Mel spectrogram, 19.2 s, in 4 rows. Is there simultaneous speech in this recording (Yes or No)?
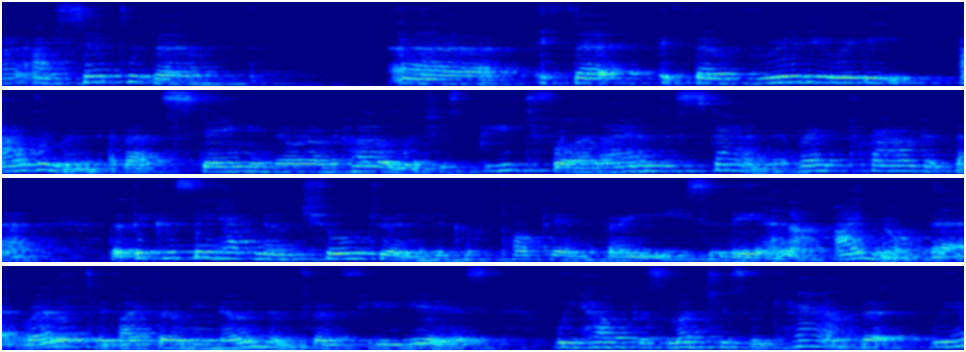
No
